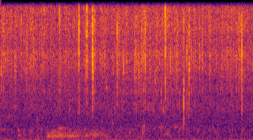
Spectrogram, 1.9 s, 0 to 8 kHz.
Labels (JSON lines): {"label": "biophony, growl", "recorder": "SoundTrap 600 or HydroMoth"}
